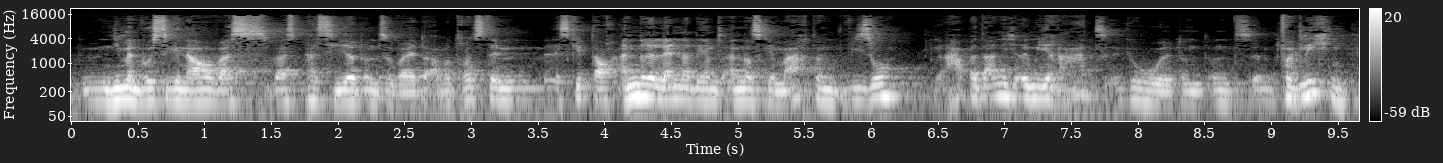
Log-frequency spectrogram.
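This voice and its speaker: A man in his fifties talking earnestly and haltingly in a casual interview. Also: fairly low pitch, warm tone. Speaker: theatre operator, interview guest. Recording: echoey room, faint ambient noise.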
